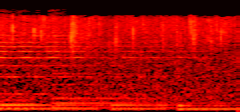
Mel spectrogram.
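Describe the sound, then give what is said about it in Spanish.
Light drizzle falls steadily, a soft, continuous hiss of fine drops pattering on a surface, with a low steady hum underneath and no voices. “Pero la llovizna los obligó a meterse a una pequeña pero agradable hostería”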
